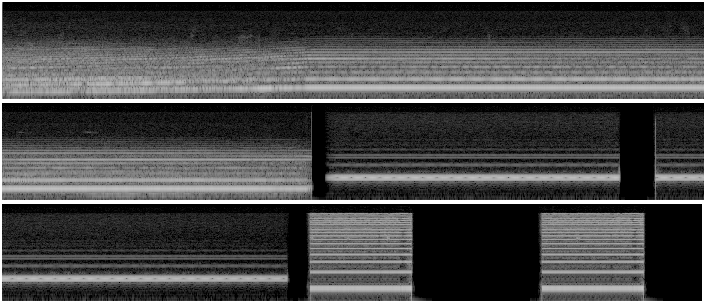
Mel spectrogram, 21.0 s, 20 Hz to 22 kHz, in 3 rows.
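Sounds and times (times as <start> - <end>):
low buzzy siren blasts: 0.0 - 10.1
steady high siren tone: 0.0 - 12.3.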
